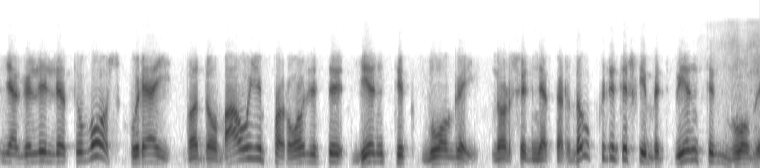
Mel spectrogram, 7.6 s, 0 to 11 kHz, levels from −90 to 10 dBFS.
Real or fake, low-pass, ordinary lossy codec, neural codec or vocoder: fake; 7.2 kHz; MP3, 96 kbps; codec, 16 kHz, 2 kbps, FunCodec, trained on Chinese and English, 25 frames a second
